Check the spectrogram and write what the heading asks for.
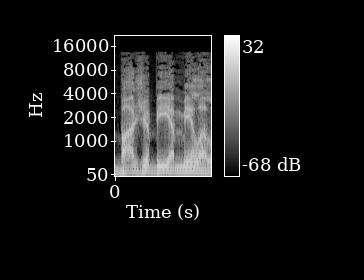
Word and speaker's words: Gbajabiamila: And that's pronounced Baja Biamila.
